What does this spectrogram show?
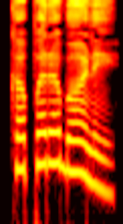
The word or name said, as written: ಕಪರಬಾಳೆ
